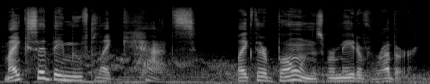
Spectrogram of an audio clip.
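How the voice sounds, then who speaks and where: A woman's voice: low voice, expressive, unhurried, over music. A woman playing a self-righteous, suspicious suburban mother, telling her tale in a gossipy, indignant way for an audio story. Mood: alarmed. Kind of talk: scripted audio fiction monologue.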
